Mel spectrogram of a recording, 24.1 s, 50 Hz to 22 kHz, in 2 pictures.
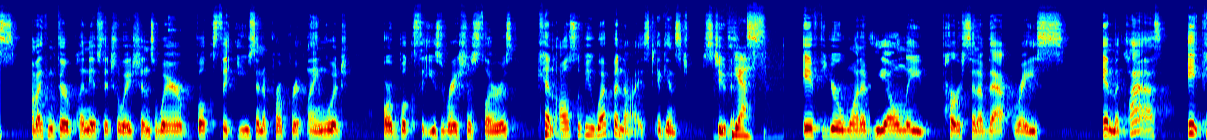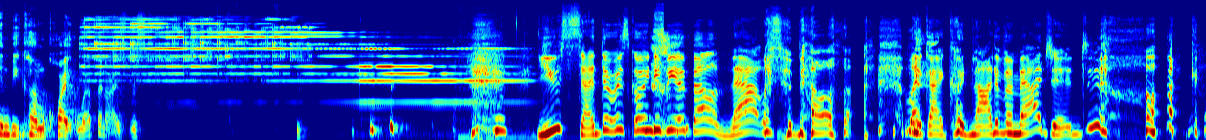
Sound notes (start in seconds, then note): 12.9 school bell ringing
